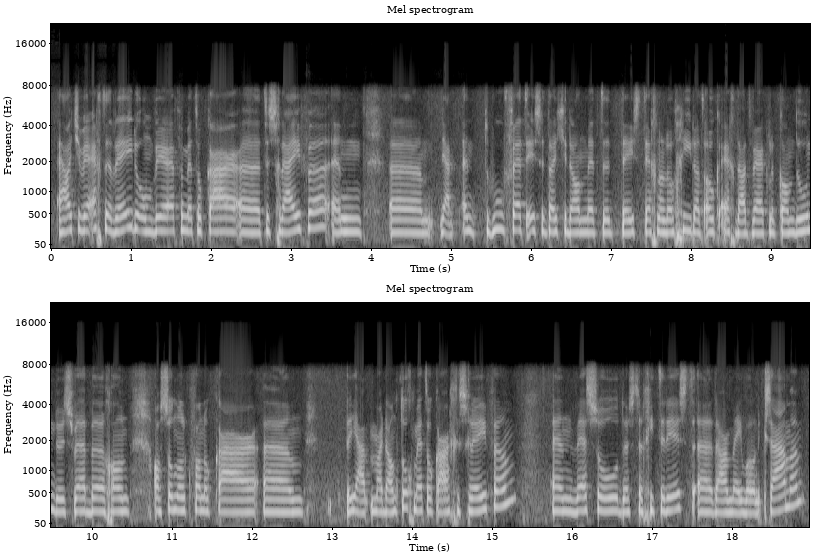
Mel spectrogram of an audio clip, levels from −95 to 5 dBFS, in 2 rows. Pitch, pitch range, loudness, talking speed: 205 Hz, 195-220 Hz, -20 LUFS, 190 wpm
